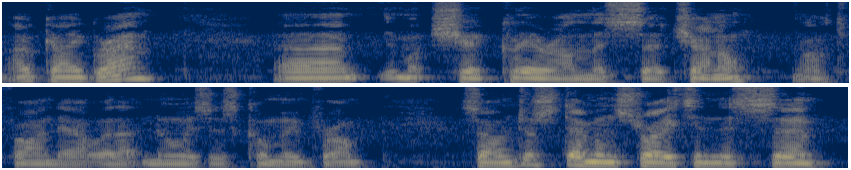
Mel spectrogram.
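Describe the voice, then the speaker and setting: A man giving a casual hands-on demonstration as a radio hobbyist host, speaking in a halting, hesitant way with pauses. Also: fairly low pitch, mellow.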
